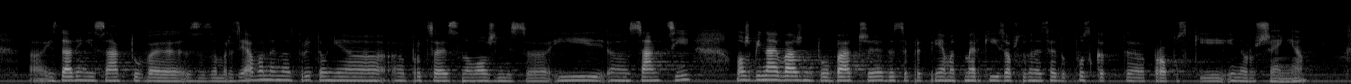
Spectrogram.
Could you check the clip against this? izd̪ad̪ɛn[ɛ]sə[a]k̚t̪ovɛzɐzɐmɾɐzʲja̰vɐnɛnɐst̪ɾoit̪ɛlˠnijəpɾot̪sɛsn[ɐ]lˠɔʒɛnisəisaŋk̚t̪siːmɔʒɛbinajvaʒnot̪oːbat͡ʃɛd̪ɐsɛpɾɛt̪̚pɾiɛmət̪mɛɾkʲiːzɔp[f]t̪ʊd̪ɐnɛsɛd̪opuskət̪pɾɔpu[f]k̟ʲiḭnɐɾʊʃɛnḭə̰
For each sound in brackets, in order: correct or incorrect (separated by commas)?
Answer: incorrect, correct, correct, incorrect, incorrect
